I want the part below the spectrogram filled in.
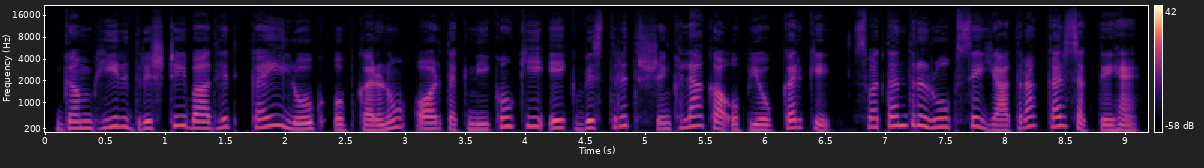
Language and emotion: Hindi, neutral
